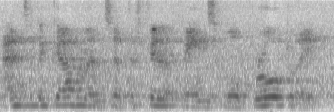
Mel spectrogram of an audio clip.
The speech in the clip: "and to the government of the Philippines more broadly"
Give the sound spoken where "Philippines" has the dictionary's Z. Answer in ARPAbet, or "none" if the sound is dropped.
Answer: Z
